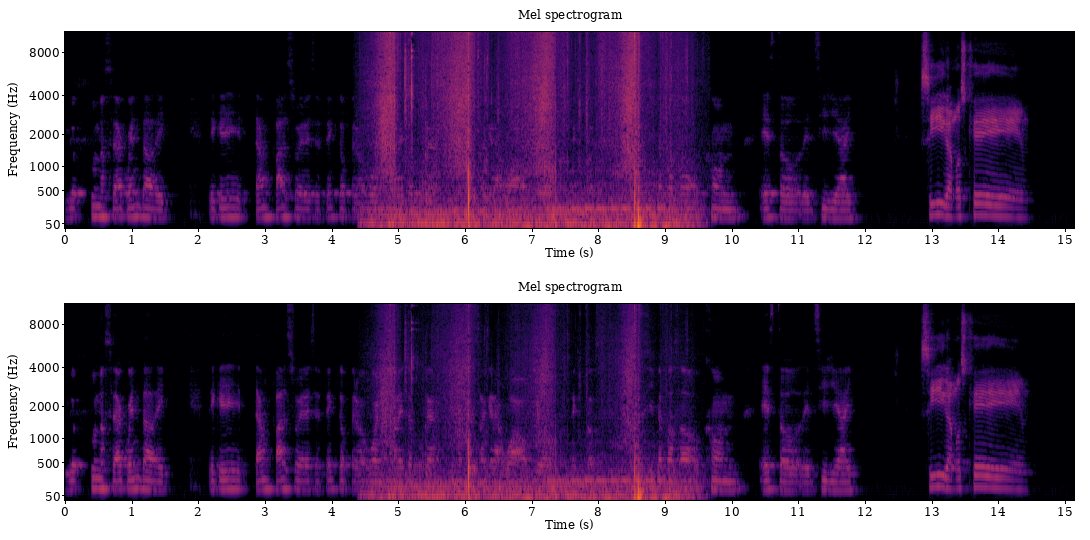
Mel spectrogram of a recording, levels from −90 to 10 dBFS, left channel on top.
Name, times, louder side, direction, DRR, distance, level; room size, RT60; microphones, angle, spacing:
voice 1, 0.0-1.5 1.9-11.9, right 2 dB, 30° right, 1.7 m, -50 dB
sound 1, 4.4-9.6, left 6 dB, 40° left, 0.5 m, -36 dB
voice 2, 12.8-14.5, left 2 dB, 15° left, 1.0 m, -43 dB
13.5 x 11.0 x 3.6 m
head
